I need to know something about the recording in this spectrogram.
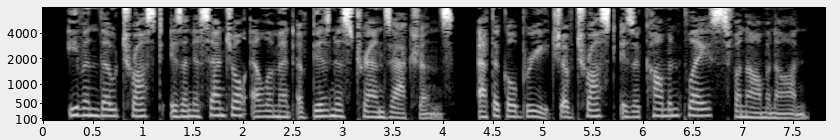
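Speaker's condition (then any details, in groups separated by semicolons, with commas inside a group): No condition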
